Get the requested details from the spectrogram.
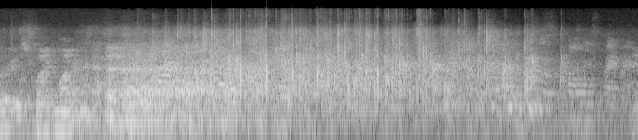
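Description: A large audience cheers and applauds loudly.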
